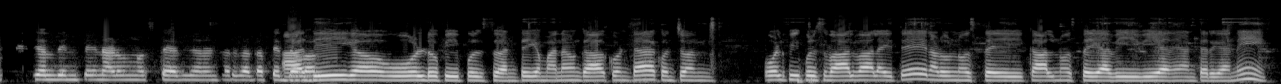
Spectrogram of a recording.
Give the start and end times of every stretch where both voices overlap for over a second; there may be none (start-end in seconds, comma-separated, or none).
none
